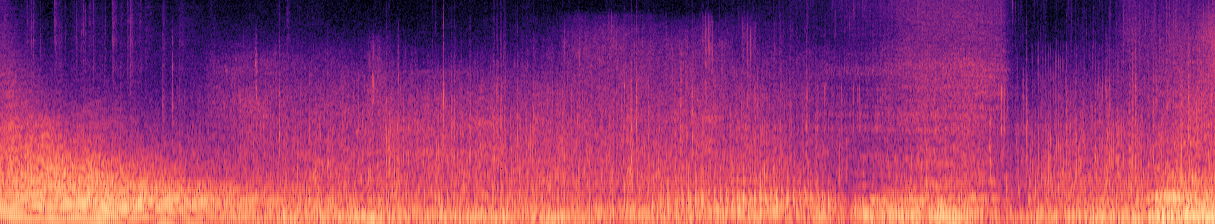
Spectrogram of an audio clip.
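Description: A giant serpent lets out a deep, loud, rumbling roar.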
